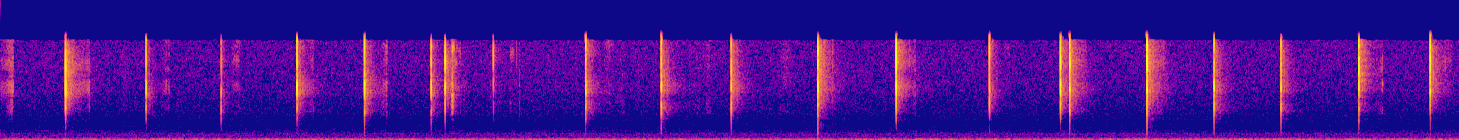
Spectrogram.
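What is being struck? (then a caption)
Small frosted glass cream jar. A small pink frosted glass cosmetic cream jar, held in the hand, is tapped on its base and side with long nails. Nineteen slow, sharp, high clicks ring out over a steady low hum, each dying away almost instantly.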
